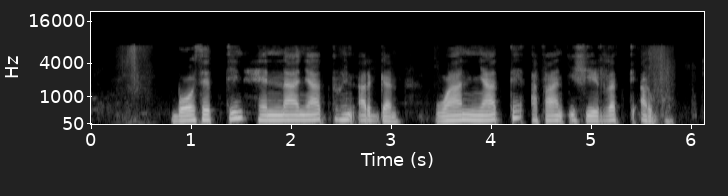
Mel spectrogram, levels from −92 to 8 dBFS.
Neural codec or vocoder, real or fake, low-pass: codec, 16 kHz, 6 kbps, DAC; fake; 7.2 kHz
